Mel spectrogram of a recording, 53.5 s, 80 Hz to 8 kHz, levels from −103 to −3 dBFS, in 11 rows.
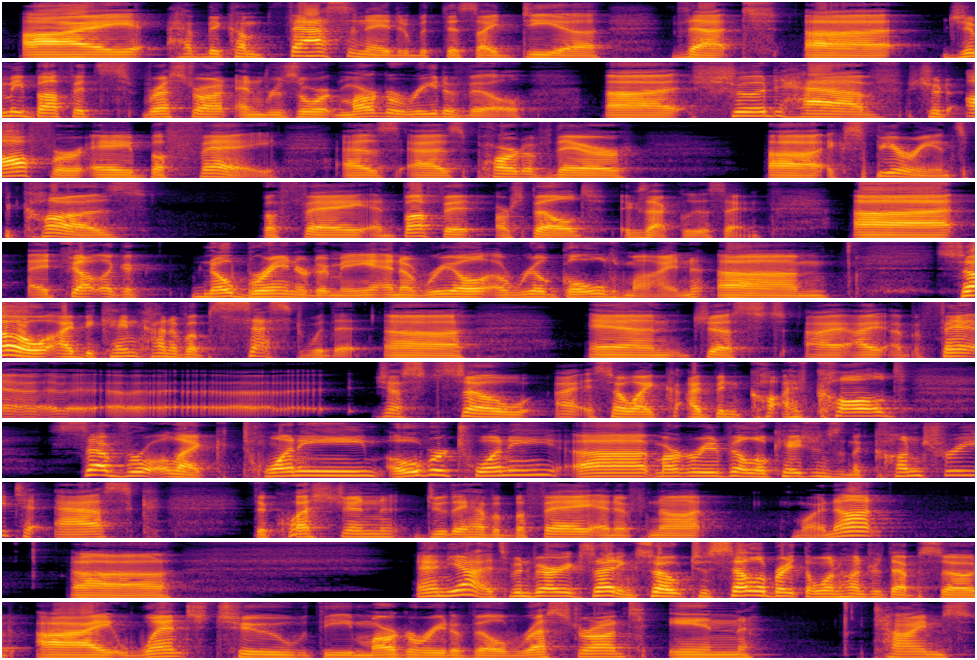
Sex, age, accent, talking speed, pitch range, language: male, 30-49, American, 140 wpm, 125-180 Hz, English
